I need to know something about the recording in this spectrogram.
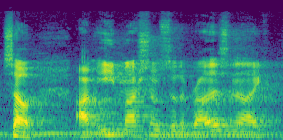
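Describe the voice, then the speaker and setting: A man's voice: mid-range voice, rapid-fire, noisy background. A man, telling rambling, profane stories on a podcast. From New England. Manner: profane, rambling, animated storyteller. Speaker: podcast host. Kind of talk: casual storytelling.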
